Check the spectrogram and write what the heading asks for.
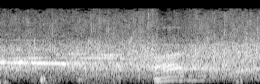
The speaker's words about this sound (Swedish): de tycker om dig. Fortsätt klappa!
